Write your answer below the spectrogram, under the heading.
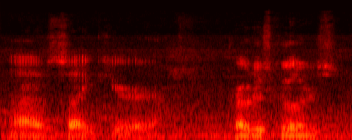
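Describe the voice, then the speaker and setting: A man's voice: low voice, flat delivery, a little slow, gravelly. A man giving an informal, practical step-by-step walkthrough of equipment, as an installer would to staff. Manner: plain, practical, explaining step by step. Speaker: installer explaining a system to staff. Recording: noisy room, distant microphone.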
